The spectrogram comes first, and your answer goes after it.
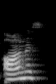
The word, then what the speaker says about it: honest: Esse H aqui não é pronunciado, ele não tem som, então praticamente a palavra começa com O, então é por isso que a gente usa an.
